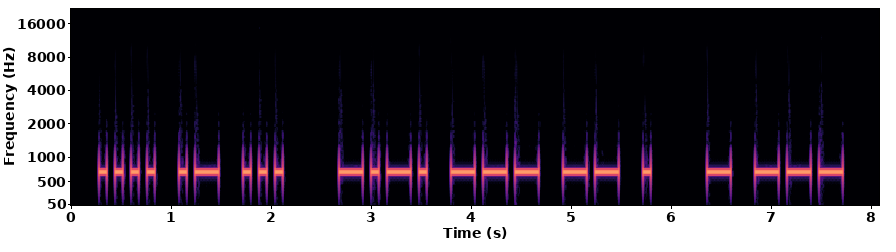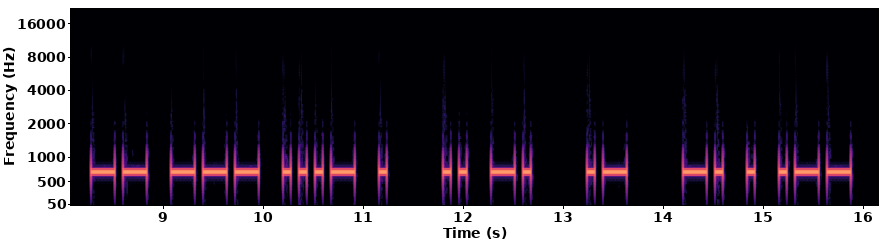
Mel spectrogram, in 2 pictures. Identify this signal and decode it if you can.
Morse code, heard as a keyed tone, about 15 wpm, 700 Hz. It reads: HAS COME TO MOVE IN A NEW
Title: Sentences from Top 1000 Words - Review Part 5 - 15wpm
